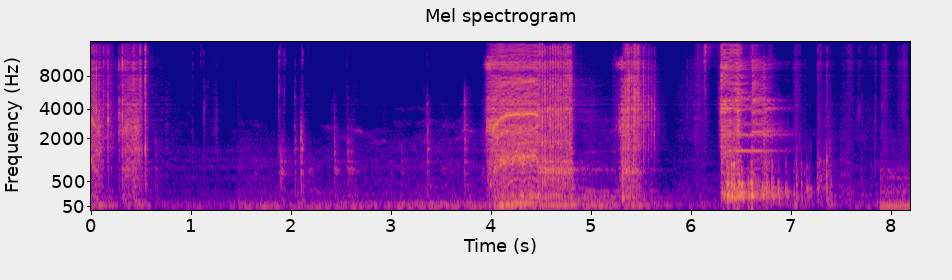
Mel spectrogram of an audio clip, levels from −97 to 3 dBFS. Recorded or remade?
remade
